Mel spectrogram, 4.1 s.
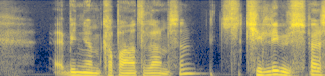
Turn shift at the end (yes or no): no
